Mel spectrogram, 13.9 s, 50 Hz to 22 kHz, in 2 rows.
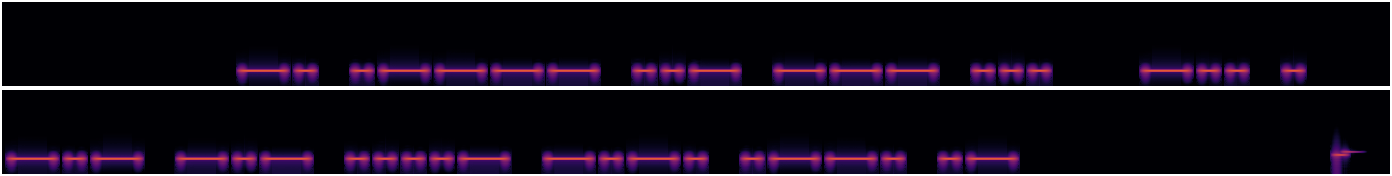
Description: Morse code, heard as a keyed tone, about 17 wpm, 700 Hz. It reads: N1UOS DE KK4CPA
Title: USA Callsign DE Callsign 17wpm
